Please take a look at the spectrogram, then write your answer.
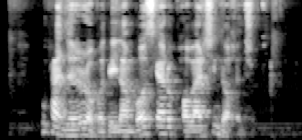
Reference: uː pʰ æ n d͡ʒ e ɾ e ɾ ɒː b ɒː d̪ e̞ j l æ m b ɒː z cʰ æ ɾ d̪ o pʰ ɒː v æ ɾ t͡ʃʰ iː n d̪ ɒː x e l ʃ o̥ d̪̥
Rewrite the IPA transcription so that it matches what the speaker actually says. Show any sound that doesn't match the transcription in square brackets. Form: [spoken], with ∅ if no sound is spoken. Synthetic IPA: uː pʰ æ n d͡ʒ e ɾ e ɾ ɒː b ɒː d̪ e̞ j l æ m b ɒː z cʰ æ ɾ d̪ o pʰ ɒː v æ ɾ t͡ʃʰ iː n d̪ ɒː x e l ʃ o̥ d̪̥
